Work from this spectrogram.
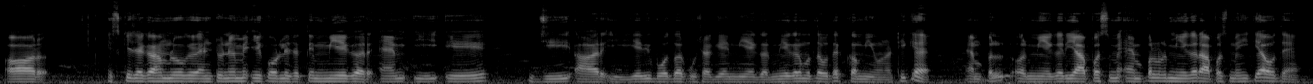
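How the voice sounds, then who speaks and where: A man's voice: medium pitch, flat delivery, moderate pace, slight background noise. A young man teaching an exam-prep vocabulary lesson, repeating each word and quizzing himself aloud. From India. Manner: repetitive, drilling words and asking himself questions. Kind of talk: casual Hindi vocabulary lesson with memory tricks.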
